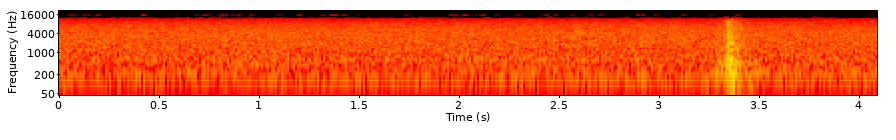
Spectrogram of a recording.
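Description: Steady background hiss with a faint low hum in a pause between speech. One short knock comes a little over three seconds in.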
